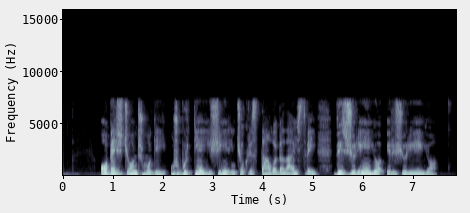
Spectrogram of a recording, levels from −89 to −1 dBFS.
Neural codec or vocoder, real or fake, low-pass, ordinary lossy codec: none; real; 7.2 kHz; MP3, 64 kbps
